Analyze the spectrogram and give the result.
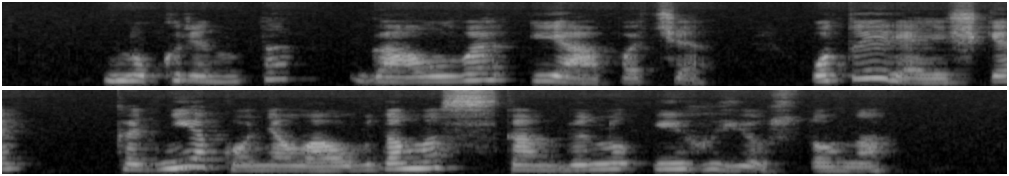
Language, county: Lithuanian, Panevėžys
